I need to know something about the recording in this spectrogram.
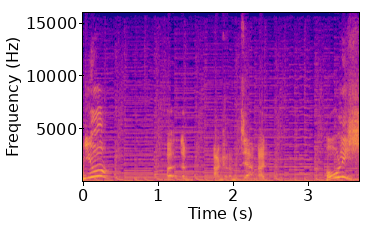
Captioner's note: confused noises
